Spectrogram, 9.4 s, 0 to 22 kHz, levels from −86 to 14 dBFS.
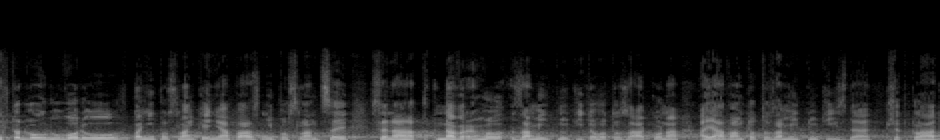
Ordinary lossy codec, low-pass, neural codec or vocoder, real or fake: AAC, 64 kbps; 14.4 kHz; none; real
